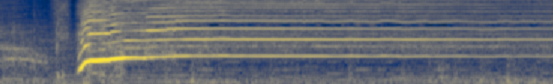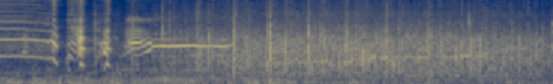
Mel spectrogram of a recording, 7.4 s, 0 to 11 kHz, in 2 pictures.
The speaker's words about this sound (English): Cat Scream from The Night House, episode 180, The Night House, The Tale of Rebethica at Dawnsk.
